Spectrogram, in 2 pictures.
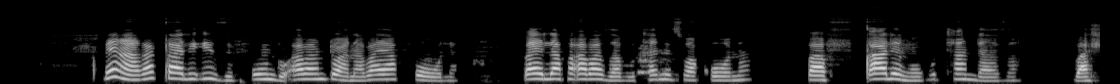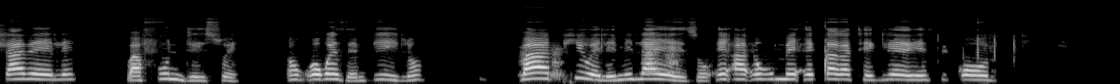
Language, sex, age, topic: North Ndebele, female, 50+, education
